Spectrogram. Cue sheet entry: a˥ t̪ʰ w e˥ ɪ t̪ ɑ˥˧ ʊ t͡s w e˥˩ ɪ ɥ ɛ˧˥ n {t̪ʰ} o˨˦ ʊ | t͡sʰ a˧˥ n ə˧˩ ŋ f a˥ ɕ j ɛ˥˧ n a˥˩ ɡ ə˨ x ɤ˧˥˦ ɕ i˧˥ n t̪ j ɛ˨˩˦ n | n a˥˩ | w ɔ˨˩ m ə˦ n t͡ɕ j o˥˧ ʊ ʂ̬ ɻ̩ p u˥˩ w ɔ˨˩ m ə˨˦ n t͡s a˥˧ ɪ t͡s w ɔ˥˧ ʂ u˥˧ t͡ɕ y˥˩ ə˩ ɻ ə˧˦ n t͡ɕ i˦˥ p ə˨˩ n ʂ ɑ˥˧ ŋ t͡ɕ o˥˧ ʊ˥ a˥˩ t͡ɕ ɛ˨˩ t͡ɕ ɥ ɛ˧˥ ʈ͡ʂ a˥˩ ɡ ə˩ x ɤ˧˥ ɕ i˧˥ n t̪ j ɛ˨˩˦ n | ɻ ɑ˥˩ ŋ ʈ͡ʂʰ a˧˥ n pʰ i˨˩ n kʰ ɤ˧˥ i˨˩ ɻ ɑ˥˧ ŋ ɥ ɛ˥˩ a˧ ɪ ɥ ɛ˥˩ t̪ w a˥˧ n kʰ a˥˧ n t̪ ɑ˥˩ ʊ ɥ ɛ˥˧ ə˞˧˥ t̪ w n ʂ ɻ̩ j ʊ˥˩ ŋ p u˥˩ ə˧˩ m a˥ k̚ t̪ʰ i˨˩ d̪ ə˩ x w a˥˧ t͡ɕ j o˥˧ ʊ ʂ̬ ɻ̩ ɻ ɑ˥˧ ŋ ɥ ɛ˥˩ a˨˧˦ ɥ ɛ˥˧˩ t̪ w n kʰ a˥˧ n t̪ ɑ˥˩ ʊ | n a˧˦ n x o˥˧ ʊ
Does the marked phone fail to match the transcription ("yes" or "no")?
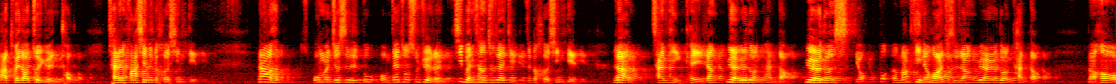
no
